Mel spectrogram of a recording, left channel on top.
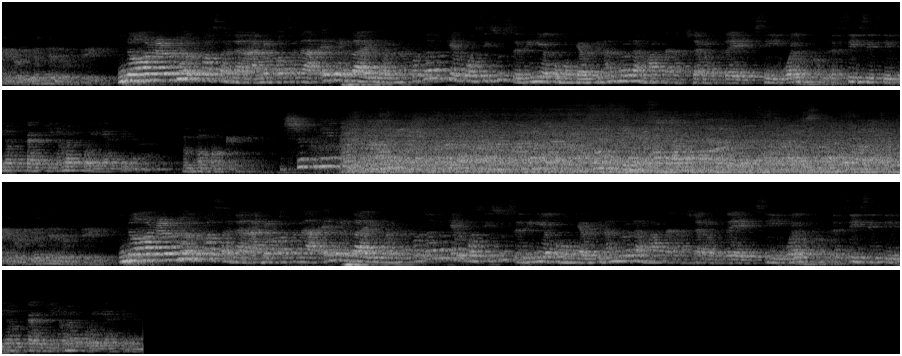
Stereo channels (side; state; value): right; drops out; at 10.4 s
